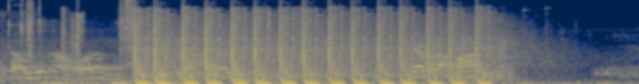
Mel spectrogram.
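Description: Gunfire rattles in a rapid burst of shots.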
